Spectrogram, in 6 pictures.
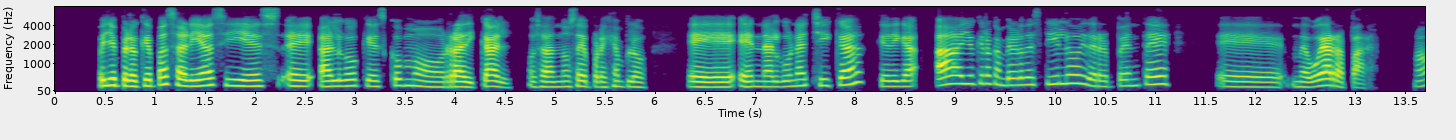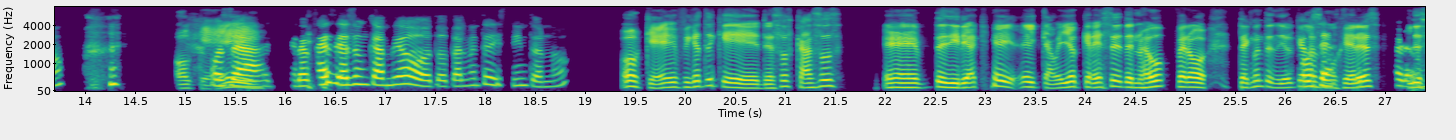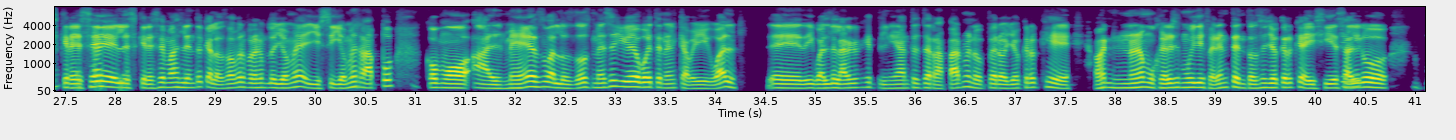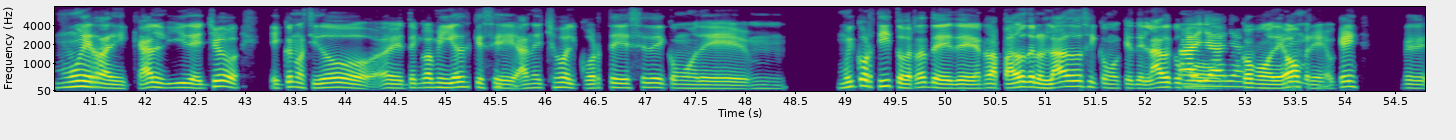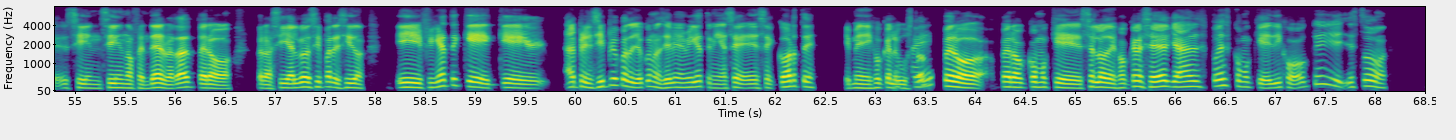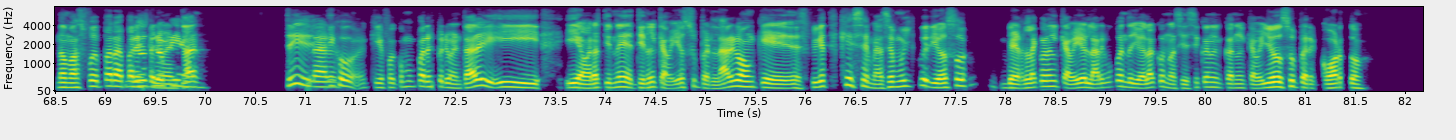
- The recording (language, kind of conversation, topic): Spanish, podcast, ¿Qué consejo darías a alguien que quiere cambiar de estilo?
- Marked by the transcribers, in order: chuckle; tapping; other background noise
